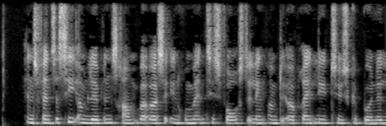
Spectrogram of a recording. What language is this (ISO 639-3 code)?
dan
